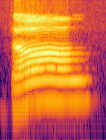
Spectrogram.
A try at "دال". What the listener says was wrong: not دال دال is soft soft دال it's a soft letter so دا دا دا دا like دلال like دلال دال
